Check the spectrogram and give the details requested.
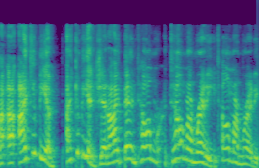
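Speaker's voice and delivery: play-acted, very high, worked-up angry yelling. Retelling a film scene where a character yells at a ghost: imitating Luke Skywalker yelling. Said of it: "He starts yelling at a Force ghost".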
